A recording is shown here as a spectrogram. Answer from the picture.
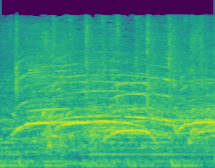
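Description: Audience cheering and whooping: many overlapping high, gliding shouts that break out just after the start, over the song's backing music.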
